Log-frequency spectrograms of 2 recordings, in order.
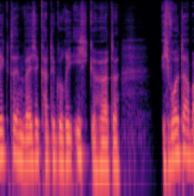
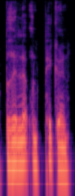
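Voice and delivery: usual speaking voice

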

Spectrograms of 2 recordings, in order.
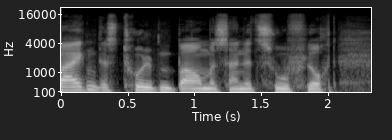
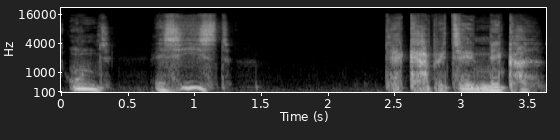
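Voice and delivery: hushed recognition. A narrator's reading. Character identifies the feared enemy.

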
